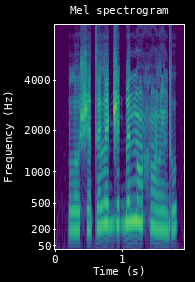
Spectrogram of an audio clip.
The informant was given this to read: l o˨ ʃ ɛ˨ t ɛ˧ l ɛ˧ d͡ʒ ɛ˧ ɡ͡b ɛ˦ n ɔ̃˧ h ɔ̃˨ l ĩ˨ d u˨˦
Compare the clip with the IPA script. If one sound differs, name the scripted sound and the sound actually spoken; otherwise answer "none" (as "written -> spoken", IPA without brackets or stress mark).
none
